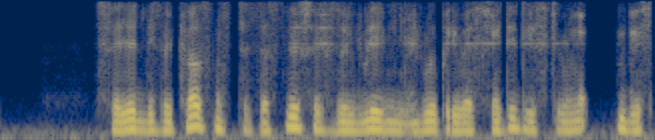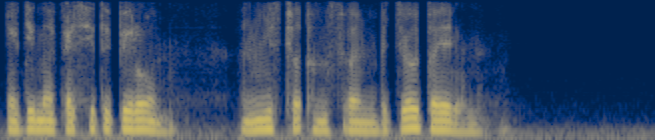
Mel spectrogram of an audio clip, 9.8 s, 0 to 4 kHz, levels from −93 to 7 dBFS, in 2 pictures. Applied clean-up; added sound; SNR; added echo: neural diffusion model UNIVERSE++.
